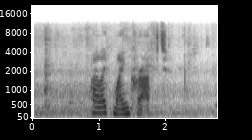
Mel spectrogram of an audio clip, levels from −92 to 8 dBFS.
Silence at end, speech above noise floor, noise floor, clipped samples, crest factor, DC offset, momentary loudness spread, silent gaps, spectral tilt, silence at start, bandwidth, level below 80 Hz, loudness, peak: 0 s; 24 dB; -38 dBFS; under 0.1%; 16 dB; under 0.1%; 22 LU; none; -5 dB/octave; 0.05 s; 11.5 kHz; -54 dBFS; -16 LUFS; -2 dBFS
